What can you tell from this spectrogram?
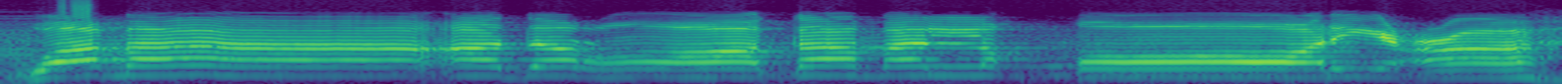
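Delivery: slow chant with a full, heavy ra in "adraka"; bold ra. Shown as a demonstration. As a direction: stretch "ma", then a bold ra in "adraka". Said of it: "this one ra will be bold like this".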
